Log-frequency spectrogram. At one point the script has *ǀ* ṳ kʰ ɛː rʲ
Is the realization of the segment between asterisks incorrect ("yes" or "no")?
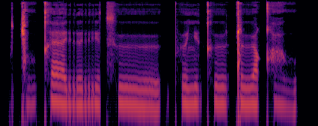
no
